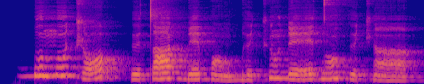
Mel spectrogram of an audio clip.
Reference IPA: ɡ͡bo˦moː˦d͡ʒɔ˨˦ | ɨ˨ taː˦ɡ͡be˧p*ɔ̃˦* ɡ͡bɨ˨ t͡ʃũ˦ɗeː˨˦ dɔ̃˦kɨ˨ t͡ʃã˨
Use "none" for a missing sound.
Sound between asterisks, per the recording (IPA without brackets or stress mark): ɔ̃˨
